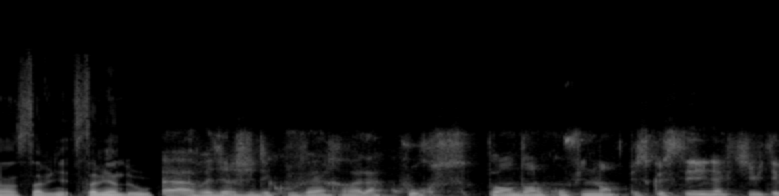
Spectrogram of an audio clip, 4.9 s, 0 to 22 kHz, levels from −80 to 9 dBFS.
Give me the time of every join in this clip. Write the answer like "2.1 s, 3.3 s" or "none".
none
